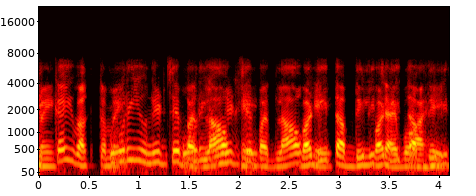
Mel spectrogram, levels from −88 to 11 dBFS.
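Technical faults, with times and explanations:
Throughout, doubled audio track: every sound is followed by a second, full-band copy arriving roughly 0.7 s later at about the same loudness, so the speech seems to talk over itself in a dry, hard-edged echo with no decay or room colour. Because the copy is identical and equally strong rather than fading like a reflection, it is likely the same signal mixed in twice, once through a slower capture path or via an edit leaving two copies out of step.
0.62 to 2.40 s, AMR rate drop: the speech turns rougher, buzzier and more synthetic, yet the bandwidth stays the same and nothing drops out. The wideband coding, clear before and after, loses detail in this span, which fits the network telling the AMR-WB codec to fall from 12.65 to 6.6 kbit/s and spend the freed bits on error protection over a weak radio link. At 2.40 s the higher rate returns and the roughness clears.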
